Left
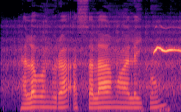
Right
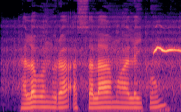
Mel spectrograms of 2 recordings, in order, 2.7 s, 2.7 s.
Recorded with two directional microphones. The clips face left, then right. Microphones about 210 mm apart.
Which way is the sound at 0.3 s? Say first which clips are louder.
Right 4 dB; 40° right (ahead or behind).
